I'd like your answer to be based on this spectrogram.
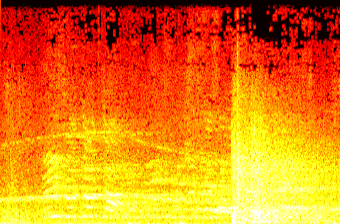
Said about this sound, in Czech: Že jde o střelbu na Filozofické fakultě, potvrzují studenti i záběry z místa.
